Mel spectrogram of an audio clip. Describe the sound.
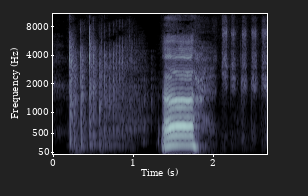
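Dice rolled across a surface during a discussion of a spiked, heavy-balled weapon: a quick rattle of clicks that thins out and fades, then a brief tonal sound, then a short run of evenly spaced clicks.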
